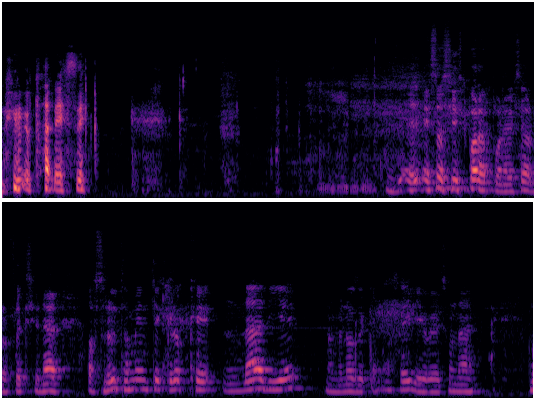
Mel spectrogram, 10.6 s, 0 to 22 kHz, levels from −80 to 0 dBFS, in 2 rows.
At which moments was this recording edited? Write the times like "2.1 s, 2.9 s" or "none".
none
